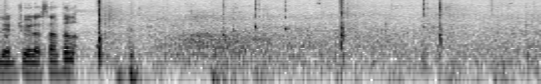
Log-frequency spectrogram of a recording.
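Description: A racket strikes a shuttlecock with sharp pops, back and forth.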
